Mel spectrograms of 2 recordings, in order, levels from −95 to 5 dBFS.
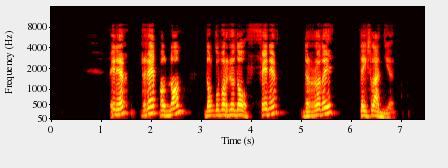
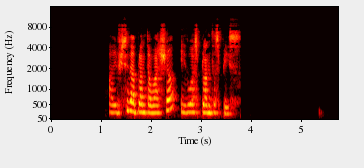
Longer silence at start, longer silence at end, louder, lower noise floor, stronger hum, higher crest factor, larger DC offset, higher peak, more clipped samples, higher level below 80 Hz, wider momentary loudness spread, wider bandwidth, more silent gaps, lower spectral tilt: about the same, 1.2 s vs 1.15 s; second, 0.65 s vs 1.95 s; first, -20 LUFS vs -29 LUFS; second, -82 dBFS vs under -90 dBFS; neither; about the same, 22 dB vs 22 dB; neither; first, 0 dBFS vs -10 dBFS; neither; first, -68 dBFS vs -84 dBFS; about the same, 11 LU vs 9 LU; about the same, 9.2 kHz vs 9.2 kHz; first, 2.97-3.06 s, 4.88-4.99 s, 5.83-6.13 s vs none; first, -4 dB/octave vs -2.5 dB/octave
